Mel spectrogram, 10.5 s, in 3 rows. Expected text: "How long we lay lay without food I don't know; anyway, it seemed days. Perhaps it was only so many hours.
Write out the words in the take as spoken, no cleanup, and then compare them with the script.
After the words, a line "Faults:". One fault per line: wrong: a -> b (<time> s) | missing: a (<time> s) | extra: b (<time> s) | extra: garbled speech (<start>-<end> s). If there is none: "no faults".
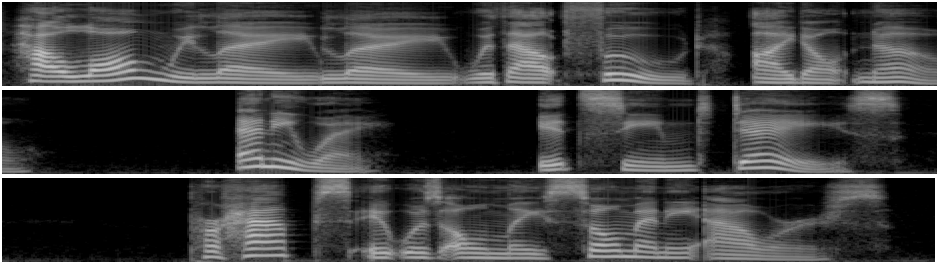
"How long we lay lay without food I don't know; anyway, it seemed days. Perhaps it was only so many hours.
Faults:
no faults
